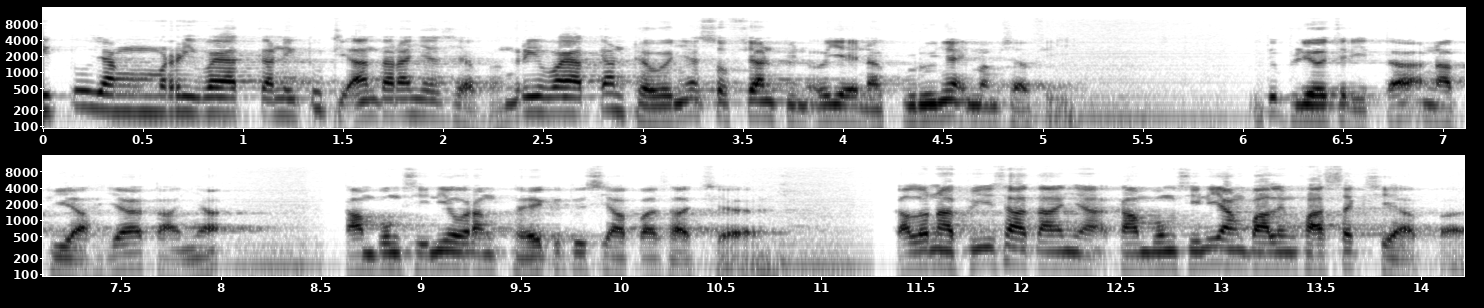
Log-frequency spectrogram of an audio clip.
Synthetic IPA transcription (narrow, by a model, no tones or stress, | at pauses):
it̪ujaŋməɾiwajat̪̚kanit̪ud̥i̤ant̪aɾaɲasia̰paŋəɾiwajat̪̚kanɖ̥a̤waɲasofijanb̥i̤nojenahɡ̥ṳɾuɲaimamʃafḭ | it̪ub̥əliot͡ʃəɾit̪a̰nab̥i̤a̰hjat̪a̰ɲa̰ʔkampʊŋsinioɾaŋb̥a̤ɪkit̪usiapasa̰d̥ʒ̥a̰ | kalonab̥isat̪aɲa̰ʔkampʊŋsinijaŋpalɪŋfasɪk̚sia̰pa̰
